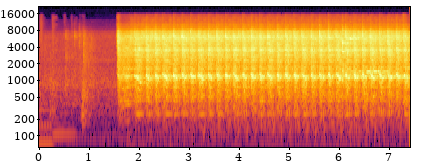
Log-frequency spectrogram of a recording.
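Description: A Nissan 240SX's KA24 four-cylinder engine cranked on its starter from about a second and a half in, an even rhythmic chugging that never catches and stops near the end. It will not fire because the distributor is 180 degrees out.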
